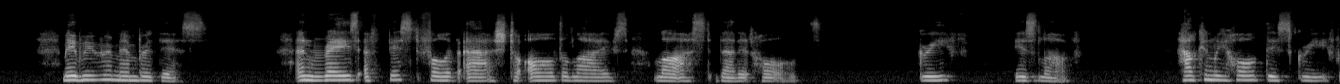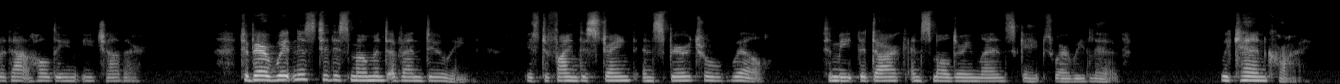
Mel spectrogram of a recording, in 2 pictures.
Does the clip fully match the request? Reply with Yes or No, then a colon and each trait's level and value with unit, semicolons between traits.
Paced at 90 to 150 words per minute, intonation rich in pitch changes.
No: slow, 135 wpm; narrow, 2.4 semitones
